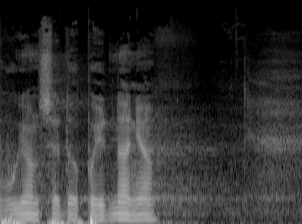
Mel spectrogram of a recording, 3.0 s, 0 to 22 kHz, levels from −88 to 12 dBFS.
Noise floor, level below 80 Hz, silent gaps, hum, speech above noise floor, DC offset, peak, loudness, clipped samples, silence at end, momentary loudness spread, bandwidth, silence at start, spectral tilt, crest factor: -51 dBFS; -28 dBFS; none; none; 29 dB; under 0.1%; -2 dBFS; -24 LUFS; under 0.1%; 0.05 s; 22 LU; 15.5 kHz; 0 s; -6 dB/octave; 22 dB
